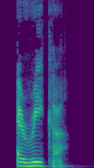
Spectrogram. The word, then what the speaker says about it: Erica: He put the emphasis on the second syllable, Erica. It made her name sound more exotic.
